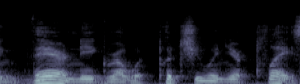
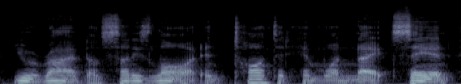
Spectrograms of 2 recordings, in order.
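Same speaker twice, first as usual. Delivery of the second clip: ordinary delivery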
